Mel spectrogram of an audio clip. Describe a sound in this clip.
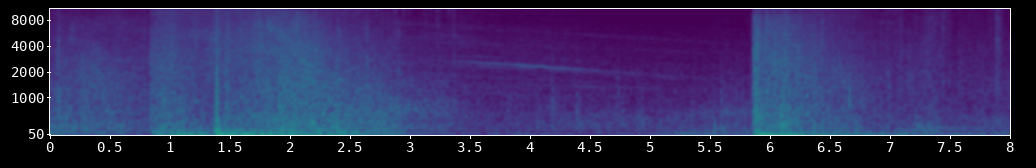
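A loud explosion booms and debris clatters down.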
